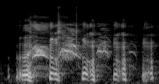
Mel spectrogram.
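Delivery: high-pitched, breathless giddy laughter; real overjoyed laughter. Real, not acted. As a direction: burst out laughing with joy. Overjoyed at a new console.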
